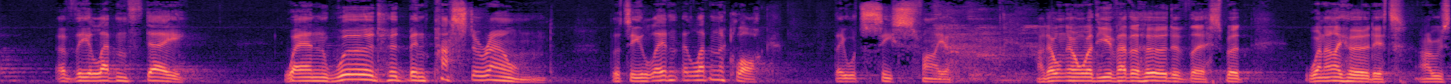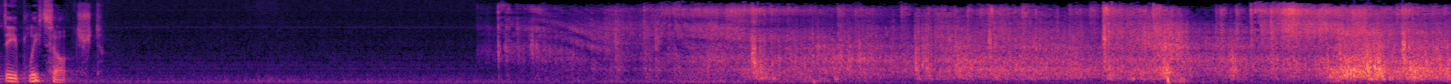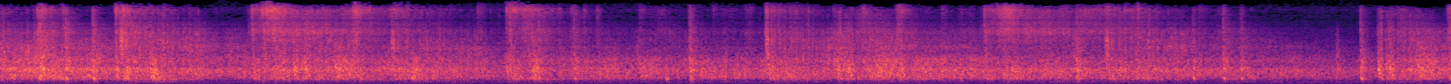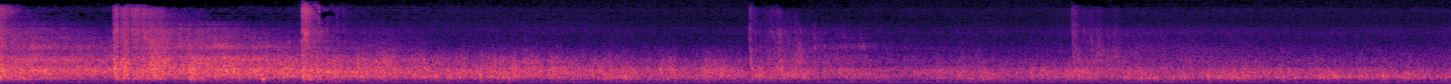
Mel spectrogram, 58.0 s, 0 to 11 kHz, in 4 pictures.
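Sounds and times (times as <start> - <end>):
artillery and gunfire: 19.2 - 58.0.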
